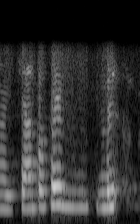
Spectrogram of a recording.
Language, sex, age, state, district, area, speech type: Hindi, female, 18-30, Rajasthan, Karauli, rural, conversation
